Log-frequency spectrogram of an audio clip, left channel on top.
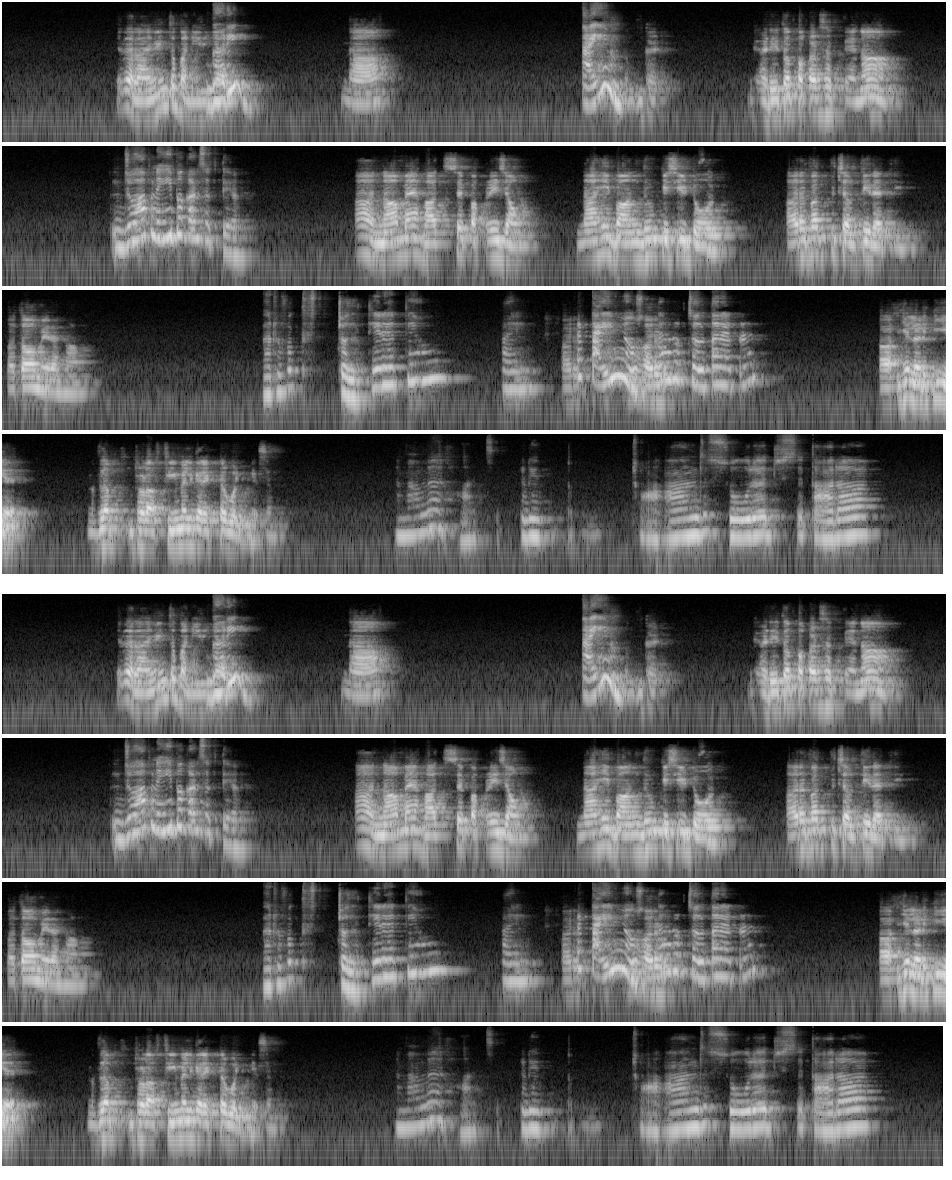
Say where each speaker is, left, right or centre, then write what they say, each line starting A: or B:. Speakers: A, on the right (about 30°); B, on the left (about 60°).
A: ये तो राइमिंग तो बनी नहीं
B: घड़ी
A: यार ना
B: टाइम
A: घ- घड़ी तो पकड़ सकते हैं ना
B: जो आप नहीं पकड़ सकते
A: हाँ ना मैं हाथ से पकड़ी जाऊं ना ही बांधू किसी
B: अच्छा
A: डोर हर वक्त चलती रहती हूँ बताओ मेरा नाम
B: हर वक्त चलती रहती हूँ टाइम
A: हर
B: टाइम ही हो
A: वो
B: सकता
A: हर
B: है हर वक्त चलता रहता है
A: आ, ये लड़की है मतलब थोड़ा फीमेल कैरेक्टर बोलेंगे इसे
B: ना मैं हाथ से पकड़ी- चांद सूरज सितारा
